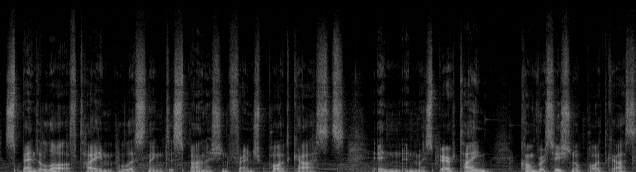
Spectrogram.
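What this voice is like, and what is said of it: Scottish-accented English. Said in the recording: “with a bit of a Scottish twist ... my accent ... a bit of a different accent ... Scottish English”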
